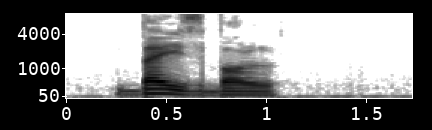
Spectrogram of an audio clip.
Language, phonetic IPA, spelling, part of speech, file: Polish, [ˈbɛjzbɔl], bejsbol, noun, Pl-bejsbol.ogg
